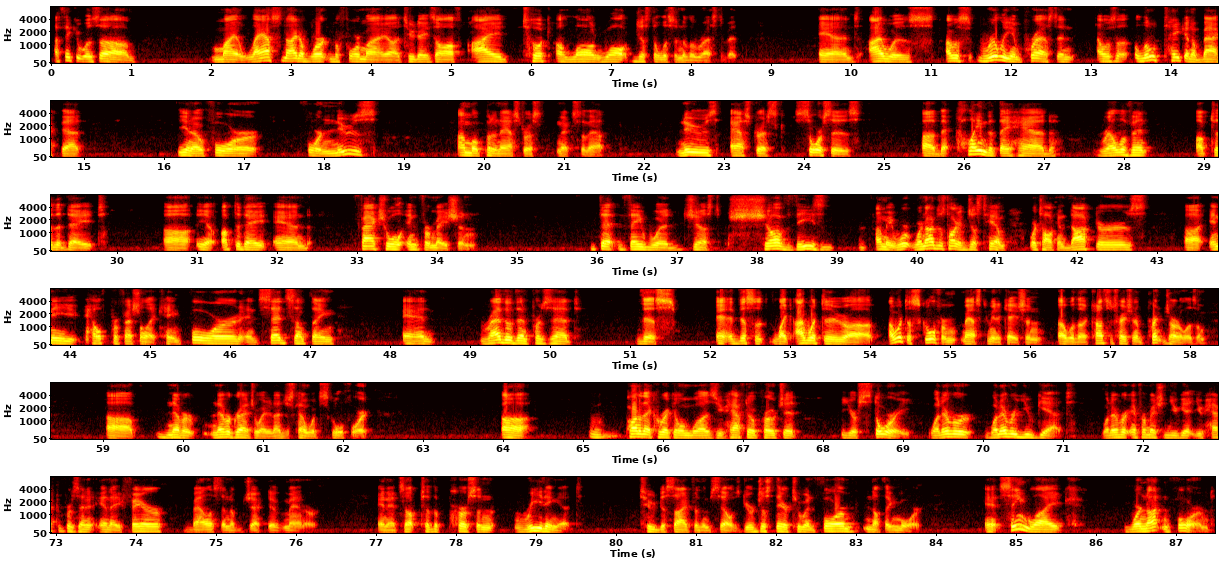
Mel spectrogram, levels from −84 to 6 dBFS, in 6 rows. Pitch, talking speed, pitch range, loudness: 120 Hz, 140 wpm, 105-130 Hz, -18 LUFS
